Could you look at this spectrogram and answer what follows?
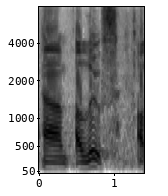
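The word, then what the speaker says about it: Aloof (אַלּוּף): Aloof, although it's not like our English word aloof. That's just how it's pronounced.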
